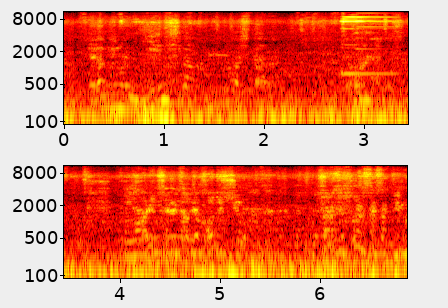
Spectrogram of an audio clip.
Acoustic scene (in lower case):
car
